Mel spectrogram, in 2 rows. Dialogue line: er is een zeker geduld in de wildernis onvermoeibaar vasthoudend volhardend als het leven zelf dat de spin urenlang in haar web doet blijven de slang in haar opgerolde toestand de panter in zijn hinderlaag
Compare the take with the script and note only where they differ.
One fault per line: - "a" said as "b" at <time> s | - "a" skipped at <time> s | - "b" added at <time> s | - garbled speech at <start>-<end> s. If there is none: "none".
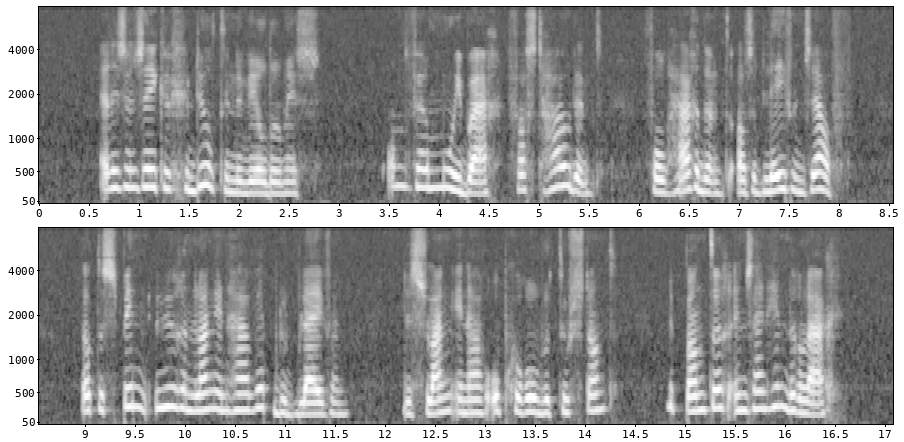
none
